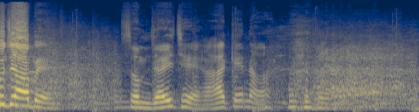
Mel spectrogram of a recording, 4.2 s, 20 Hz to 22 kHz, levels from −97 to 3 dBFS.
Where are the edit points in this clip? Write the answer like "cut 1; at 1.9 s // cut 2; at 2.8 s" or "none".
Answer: cut 1; at 1.2 s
